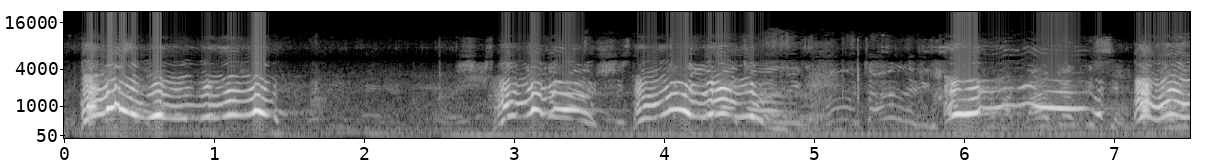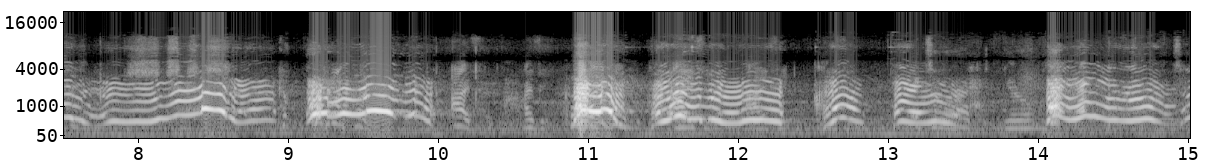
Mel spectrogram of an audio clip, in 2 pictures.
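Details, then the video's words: Alaskan Husky, nervous in a park, keeps up a whiney song of wavering, rising and falling yowls, many short bursts in quick succession, with people talking in the background. "Funny whiney Husky in the park"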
